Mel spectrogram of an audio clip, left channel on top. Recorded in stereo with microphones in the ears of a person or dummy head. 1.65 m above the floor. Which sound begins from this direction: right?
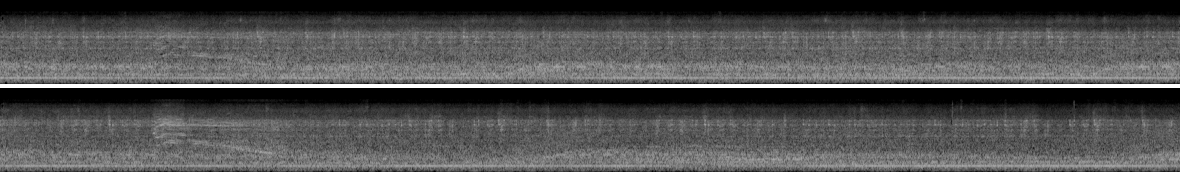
A shout, at 1.5 s.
